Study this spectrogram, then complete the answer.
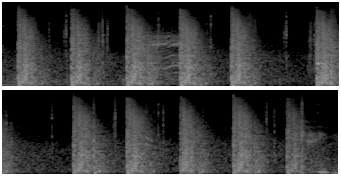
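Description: Repeated bursts of gunfire from the video game RimWorld ring out in a steady rhythm, about a dozen sharp, loud volleys with brief gaps between them, heard alone without talk.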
